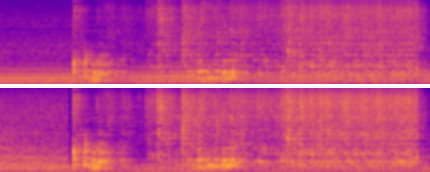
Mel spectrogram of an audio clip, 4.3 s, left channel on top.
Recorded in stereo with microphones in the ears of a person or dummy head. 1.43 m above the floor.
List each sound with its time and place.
0.7 s a toilet flushing: 55° right (ahead or behind), 2 m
